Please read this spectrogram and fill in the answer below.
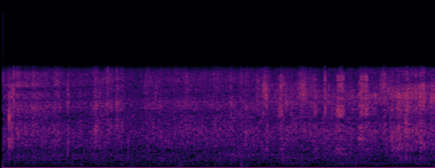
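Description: Dry fallen leaves rustling and crunching as a small dog pushes and bounds through a deep leaf pile, the quick crackles growing denser in the last couple of seconds.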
